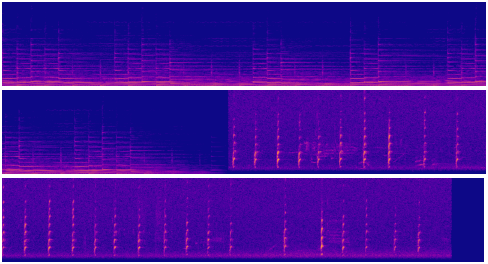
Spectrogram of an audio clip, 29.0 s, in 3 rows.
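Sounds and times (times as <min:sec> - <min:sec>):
bird yipping calls: 0:14.2 - 0:28.4.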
